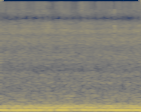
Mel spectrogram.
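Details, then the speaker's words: All-wheel-drive Chevy pickup after a hydroboost conversion with power steering fluid refilled, engine idling: low even rumble with no whine or groan from the power steering pump, and steering turns smoothly; pump quiet and normal. "No noise from the power steering pump, that's a good sign. I'll just turn the wheel. Power steering is just buttery smooth. That is beautiful."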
